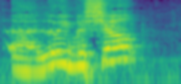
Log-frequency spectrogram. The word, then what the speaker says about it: Michot: I got Louis Michot.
